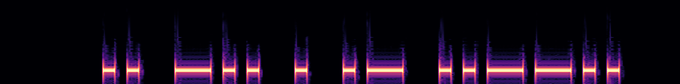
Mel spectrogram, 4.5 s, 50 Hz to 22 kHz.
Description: Morse code, heard as a keyed tone, about 16 wpm, 700 Hz. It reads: IDEA?
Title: 4x Word-Spacing - Sentences from Top 400 Words - 15wpm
